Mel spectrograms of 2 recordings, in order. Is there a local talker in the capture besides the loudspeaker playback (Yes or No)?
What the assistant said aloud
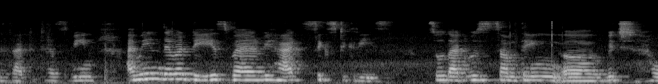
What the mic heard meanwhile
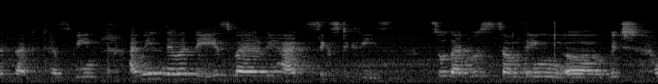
No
